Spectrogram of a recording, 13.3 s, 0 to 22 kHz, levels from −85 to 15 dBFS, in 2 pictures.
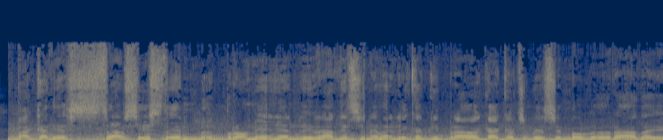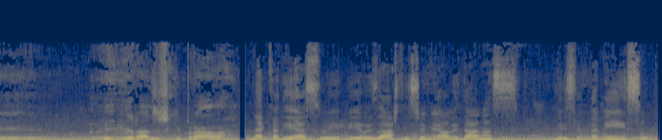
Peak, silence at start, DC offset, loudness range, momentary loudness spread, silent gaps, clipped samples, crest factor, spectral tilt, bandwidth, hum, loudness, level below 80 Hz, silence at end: -6 dBFS; 0 s; under 0.1%; 2 LU; 4 LU; none; under 0.1%; 12 dB; -5.5 dB/octave; 15.5 kHz; none; -20 LUFS; -24 dBFS; 0.05 s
